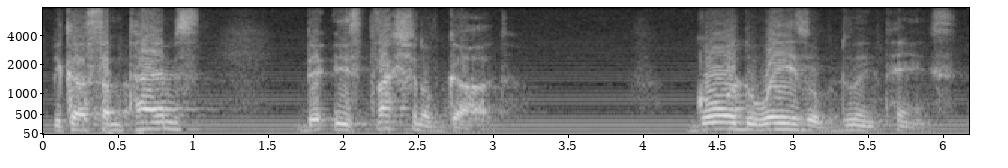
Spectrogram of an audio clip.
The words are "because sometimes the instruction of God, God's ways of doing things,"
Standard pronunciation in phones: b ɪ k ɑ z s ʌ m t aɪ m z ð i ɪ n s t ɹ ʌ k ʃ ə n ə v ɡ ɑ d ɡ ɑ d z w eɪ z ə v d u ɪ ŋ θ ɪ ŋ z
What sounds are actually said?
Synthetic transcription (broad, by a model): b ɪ k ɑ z s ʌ m t aɪ m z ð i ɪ n s t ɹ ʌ k ʃ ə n ə v ɡ ɑ d ɡ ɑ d w eɪ z ə v d u ɪ ŋ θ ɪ ŋ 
